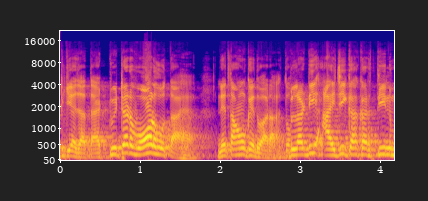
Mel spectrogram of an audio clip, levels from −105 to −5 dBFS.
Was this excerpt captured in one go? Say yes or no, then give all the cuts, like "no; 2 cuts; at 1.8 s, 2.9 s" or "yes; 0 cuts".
no; 1 cut; at 2.8 s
